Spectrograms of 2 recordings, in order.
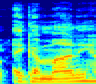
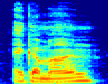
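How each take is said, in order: First: Igamani with an added final "ee"; alternative pronunciation. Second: Igaman without a final vowel; alternative pronunciation. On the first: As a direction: end Igamani on an "ee" sound. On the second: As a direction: end the name Igaman on the n. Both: Shown as a demonstration. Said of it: "not sure how that's pronounced".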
